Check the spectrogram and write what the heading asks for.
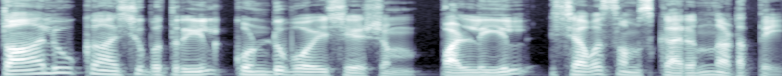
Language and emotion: Malayalam, neutral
